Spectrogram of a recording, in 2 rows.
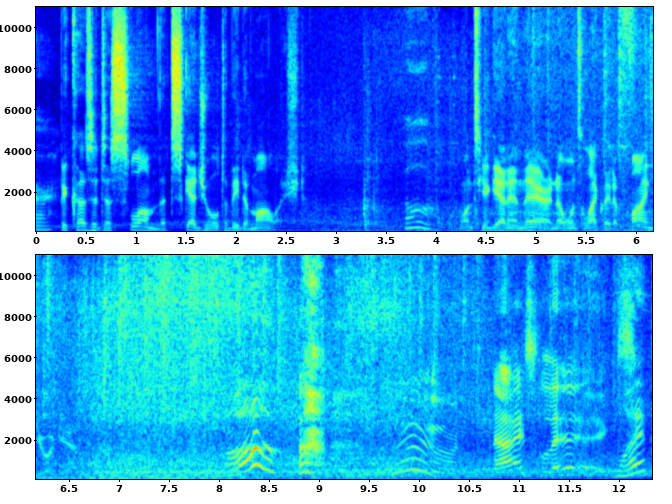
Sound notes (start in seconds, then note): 8.8 gasps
